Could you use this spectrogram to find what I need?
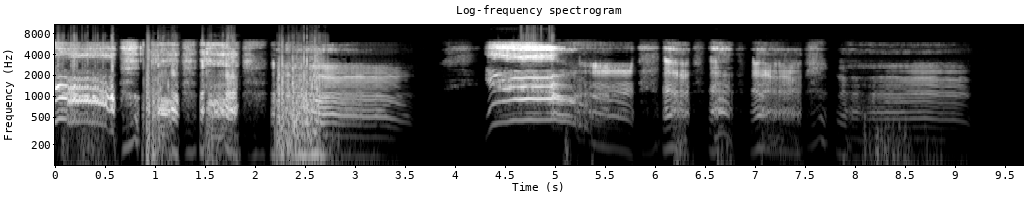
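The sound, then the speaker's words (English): A human voice imitates a monkey grunting, producing a run of harsh, throaty grunts and groaning moans in separate bursts with short pauses between them. “ends with a monkey grunting. Every hair on my body was standing. The sound, I'll try to imitate it, but this is a poor imitation, but I will attempt. The sound is sort of like,”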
